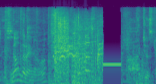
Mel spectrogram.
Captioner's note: crashing, clattering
